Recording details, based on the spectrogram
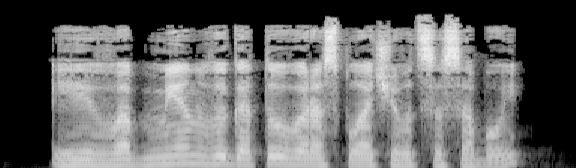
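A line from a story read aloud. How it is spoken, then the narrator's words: Drawling. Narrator (Russian): протянул он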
